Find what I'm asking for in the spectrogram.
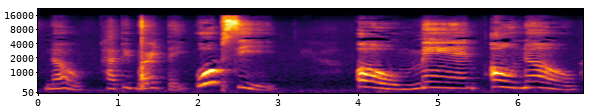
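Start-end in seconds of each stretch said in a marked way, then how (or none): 2.0-3.0 playful oopsie. Shown as a demonstration. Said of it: "playful oops". 4.0-6.8 mock dismay. Shown as a demonstration. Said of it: "mock dismay".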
